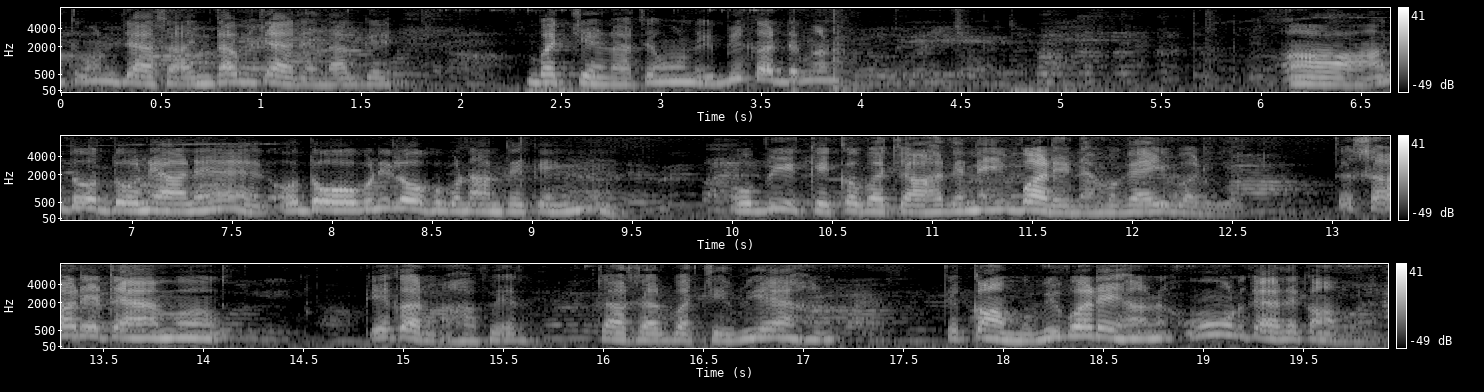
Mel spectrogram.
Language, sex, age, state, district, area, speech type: Dogri, female, 60+, Jammu and Kashmir, Samba, urban, spontaneous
